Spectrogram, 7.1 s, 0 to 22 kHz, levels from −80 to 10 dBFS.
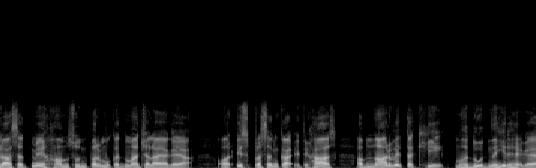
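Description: All through this speech there is an uneven unsteadiness, with small timing hiccups at irregular points, as if the flow briefly catches and recovers. This is clock drift between sender and receiver. The sender's audio clock runs about two percent slow, so the receiver's jitter buffer keeps draining. To keep going, it repeats short pieces of audio.

There are also five short stalls from a late packet, at 0.64, 2.92, 4.61, 5.68 and 6.91 s. Each is a sound held about 20 ms too long, with a slight buzz or dip, after which the speech picks up where it left off with nothing lost. The one at 2.92 s falls between "चलाया गया" and "और इस प्रसंग का", and the one at 4.61 s between "इस प्रसंग का इतिहास" and "अब नार्वे". In each case the next packet hadn't arrived, so the receiver stretched the last sound until it did. The call path itself fits Opus at around 32 kbps, with the top end stopping near 8 kHz.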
